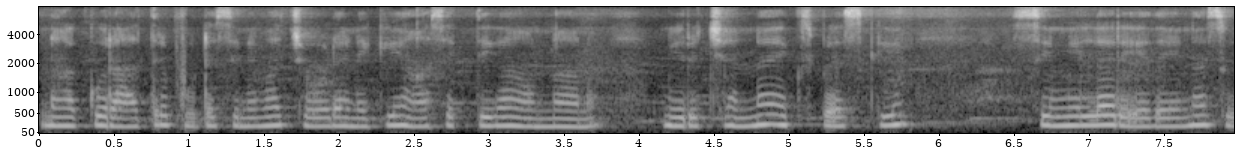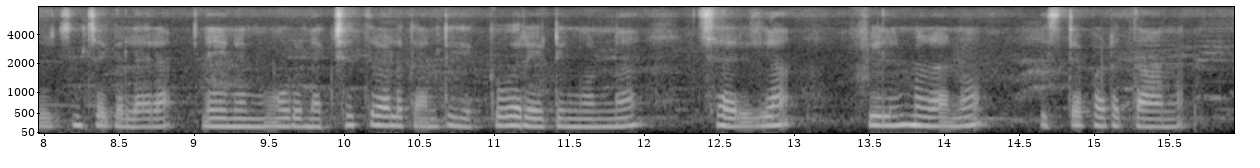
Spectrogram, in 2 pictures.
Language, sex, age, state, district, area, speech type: Telugu, female, 30-45, Andhra Pradesh, Nellore, urban, read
